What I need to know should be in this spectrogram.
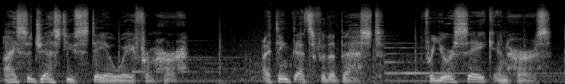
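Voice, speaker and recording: An actor voicing a grave, composed warrior in an anime game, serious and restrained. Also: male voice, lowish voice, unhurried, close to an everyday voice. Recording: loud music behind.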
